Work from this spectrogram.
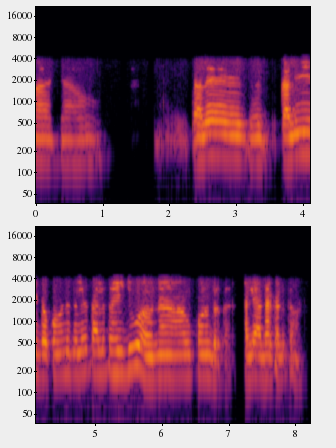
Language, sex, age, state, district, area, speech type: Odia, male, 18-30, Odisha, Mayurbhanj, rural, conversation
